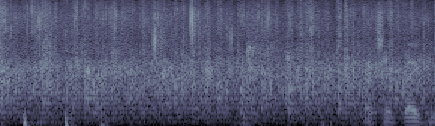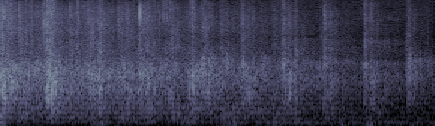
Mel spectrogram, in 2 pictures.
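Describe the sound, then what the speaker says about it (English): Conference audience applauding at a climate leadership plenary session, a steady broadband wash of many hands clapping throughout, with a speaker's voice briefly heard over it. "let's give it a round of applause"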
